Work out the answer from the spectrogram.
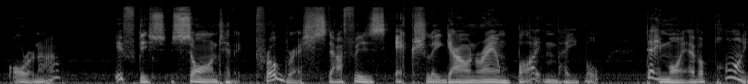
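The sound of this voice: A man's put-on character voice, fairly low-pitched, fairly slow, with very wide pitch swings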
